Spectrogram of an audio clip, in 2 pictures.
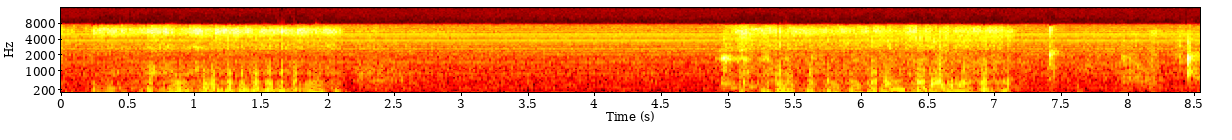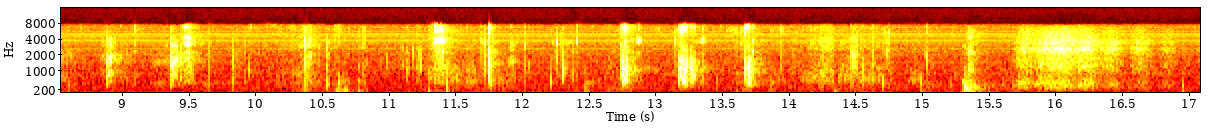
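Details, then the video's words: One-year-old female French bulldog asleep belly up, snoring: two long rasping, breathy snores at the start and again after a pause, followed by scattered clicks, taps and short noises. "BULLDOG FRANCES PAN Z RONCANDO"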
